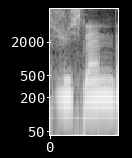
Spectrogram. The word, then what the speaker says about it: Ghislaine: I think it's Ghislaine. That's how it's said in French.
